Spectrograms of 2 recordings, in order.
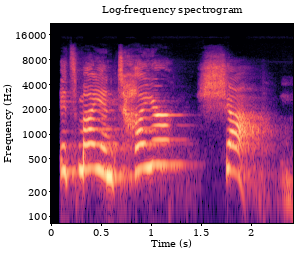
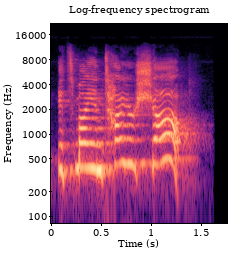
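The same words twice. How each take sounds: First: Very slow, leaning hard on my in "It's my entire shop"; slow emphasis on my. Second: Higher, incredulous exclamation with a weight on shop; exasperated. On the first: Repeating it to the legislator slowly, stressing my. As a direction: drag it out, pressing the word my. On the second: Telling the legislator the whole shop is the issue, higher, exasperated. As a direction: throw up your hands in disbelief. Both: Retold or imitated. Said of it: "I said".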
